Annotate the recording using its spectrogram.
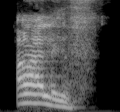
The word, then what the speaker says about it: alef: Y la letra Alef se pronuncia de la manera correcta, Alef, que viene desde adentro de la garganta.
